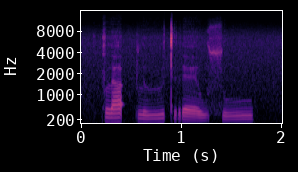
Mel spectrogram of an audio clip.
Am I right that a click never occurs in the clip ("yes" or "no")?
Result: yes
